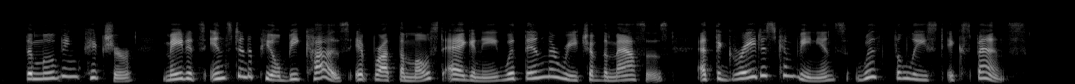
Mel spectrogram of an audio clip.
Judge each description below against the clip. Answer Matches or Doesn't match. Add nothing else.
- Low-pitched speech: Doesn't match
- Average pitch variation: Doesn't match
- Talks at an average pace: Matches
